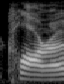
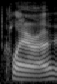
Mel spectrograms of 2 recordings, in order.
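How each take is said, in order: First: Clara said as "CLAH-ruh"; alternative pronunciation of Clara. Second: Clara said as "CLAIR-uh"; first pronunciation of Clara. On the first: Host offers another way to say the name, Clara said "CLAH-ruh". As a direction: open "ah" in the first syllable of Clara. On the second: Host names the Doctor's companion, Clara said "CLAIR-uh". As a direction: rhyme the first syllable of Clara with "air". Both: Shown as a demonstration. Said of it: "however you want to pronounce it".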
